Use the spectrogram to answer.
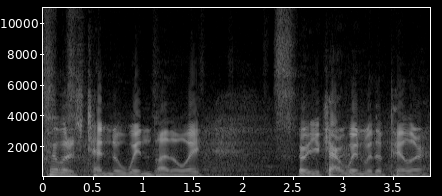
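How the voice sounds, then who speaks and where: A man with an American accent at a moderate pace, plus audible room echo and noticeable background noise. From Minnesota Iron Range. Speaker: musician. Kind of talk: casual interview chat.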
